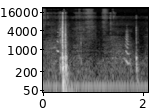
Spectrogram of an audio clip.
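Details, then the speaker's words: Ford Focus MK4 centre armrest console: lid thumps shut, then short rising squeaky chirps and a faint plastic creak when only the first lid is opened and closed; the latch making the noise is unidentified. "我把这个关起来，我这拉起来，就有这个声音。也不知道是哪个卡榫发出来的"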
